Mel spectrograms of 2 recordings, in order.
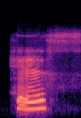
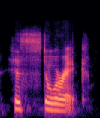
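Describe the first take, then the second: First: "Historic" broken into his, tor, ic with clear gaps; syllable by syllable. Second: Said in the usual way. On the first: Shown as a demonstration. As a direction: pause after each syllable of "Historic". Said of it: "So let's try it out". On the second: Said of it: "how many syllables are in the word".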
